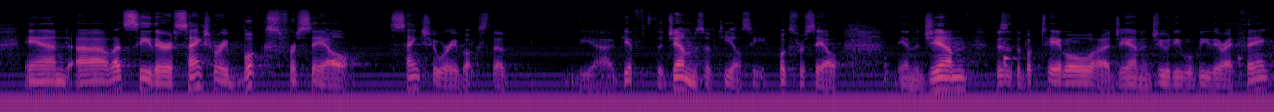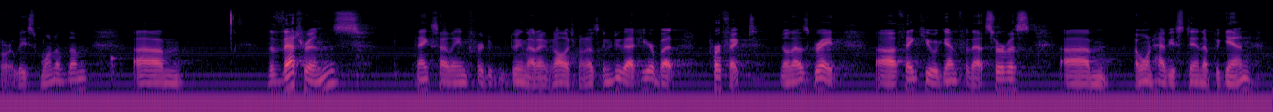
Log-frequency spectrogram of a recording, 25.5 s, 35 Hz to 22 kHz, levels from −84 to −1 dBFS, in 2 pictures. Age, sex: 50-69, male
